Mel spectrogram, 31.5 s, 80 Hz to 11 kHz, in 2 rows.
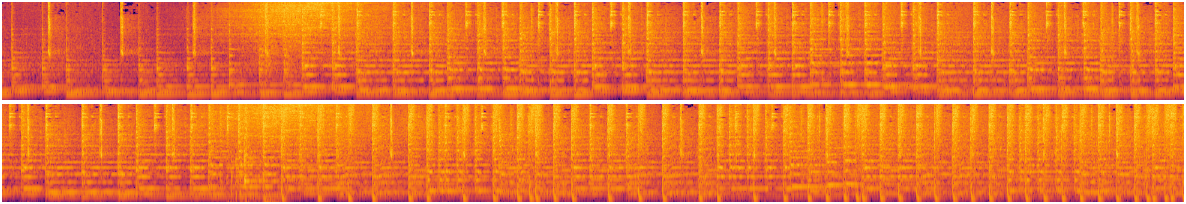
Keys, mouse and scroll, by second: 21.5-25.2 drag, 26.5 right click, 27.1 click, 28.9-31.5 typing, 30.9 Return.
